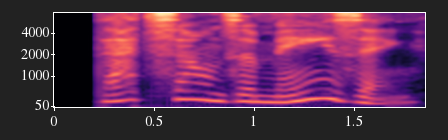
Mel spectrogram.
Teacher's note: Notice how your voice rises slightly at the end. It shows emotion and interest.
